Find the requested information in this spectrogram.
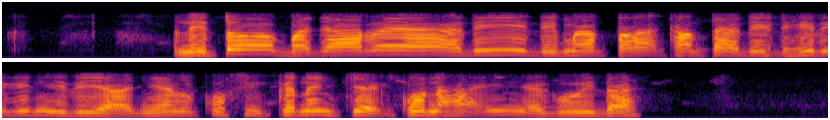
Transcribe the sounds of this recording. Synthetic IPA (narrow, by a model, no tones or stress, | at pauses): nit̪ɔʔbad͡ʒaɾɛəɖiɖimaʈ̚paɽaʔkant̪ɛəɖiɖɦiɾɡiɲiɾijaɲɛlkusiʔkənəɲt͡ʃɛʔkunaɦaʔiɲəɡujd̪a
